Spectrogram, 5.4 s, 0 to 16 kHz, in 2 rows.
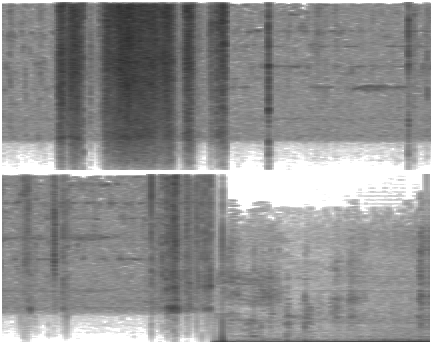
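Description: Faint scattered rustling and clicks. About four seconds in, the Nissan 240SX's swapped KA24DE 2.4-litre four-cylinder engine comes in as a low rumble heard from inside the cabin, growing steadily louder.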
